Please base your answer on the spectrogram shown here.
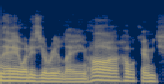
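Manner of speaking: plain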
